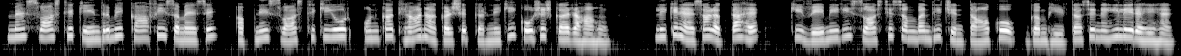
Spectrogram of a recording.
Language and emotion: Hindi, sad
